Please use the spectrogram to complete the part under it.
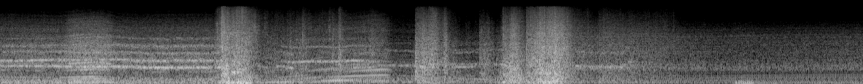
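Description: A car engine whines at high revs.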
